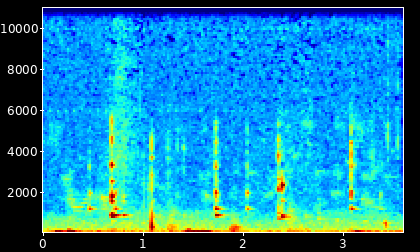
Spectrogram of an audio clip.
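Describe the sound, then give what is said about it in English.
Soft wind blows outdoors in faint, gentle gusts, with a low rumble swelling now and then. Light bird chirps sound intermittently over it. “The wind picks up from time to time. But it's generally speaking very subtle.”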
